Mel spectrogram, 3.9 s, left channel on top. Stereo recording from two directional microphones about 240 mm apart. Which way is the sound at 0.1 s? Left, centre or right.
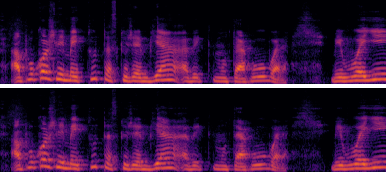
Left.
